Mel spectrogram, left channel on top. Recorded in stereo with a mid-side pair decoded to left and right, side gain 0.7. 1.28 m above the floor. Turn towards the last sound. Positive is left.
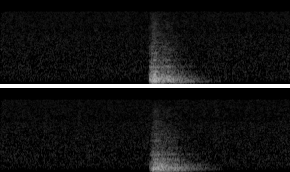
turn(degrees=55)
